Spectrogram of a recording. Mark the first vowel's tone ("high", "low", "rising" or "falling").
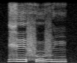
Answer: high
